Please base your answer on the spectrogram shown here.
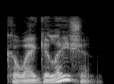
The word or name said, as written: coagulation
